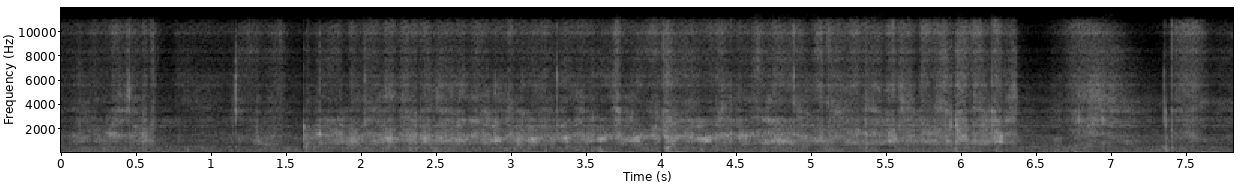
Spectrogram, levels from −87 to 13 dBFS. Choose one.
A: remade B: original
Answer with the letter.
A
